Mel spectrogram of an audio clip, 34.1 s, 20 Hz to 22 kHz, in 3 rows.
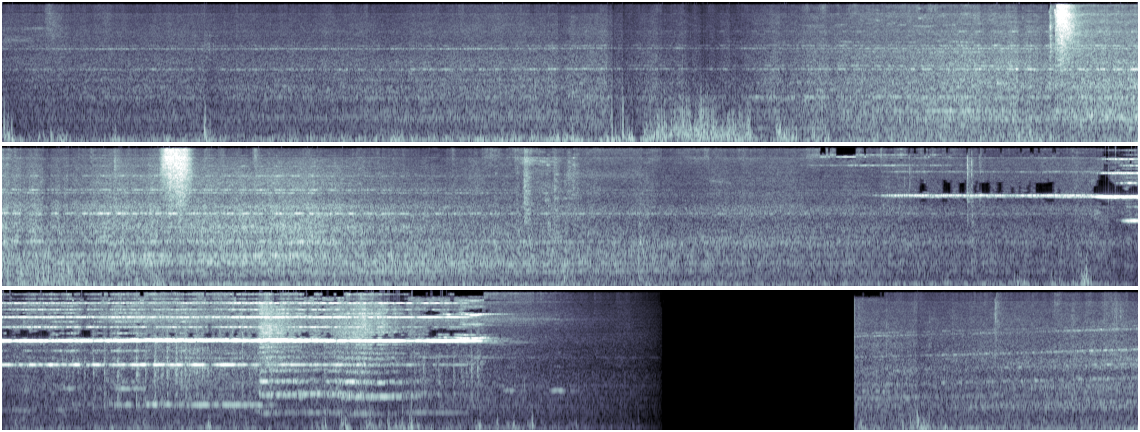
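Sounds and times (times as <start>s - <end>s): train rolling on rails: 0.0s - 29.2s, 31.3s - 34.0s
train wheel squeal: 1.4s - 15.4s, 19.8s - 28.6s, 31.9s - 34.0s.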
